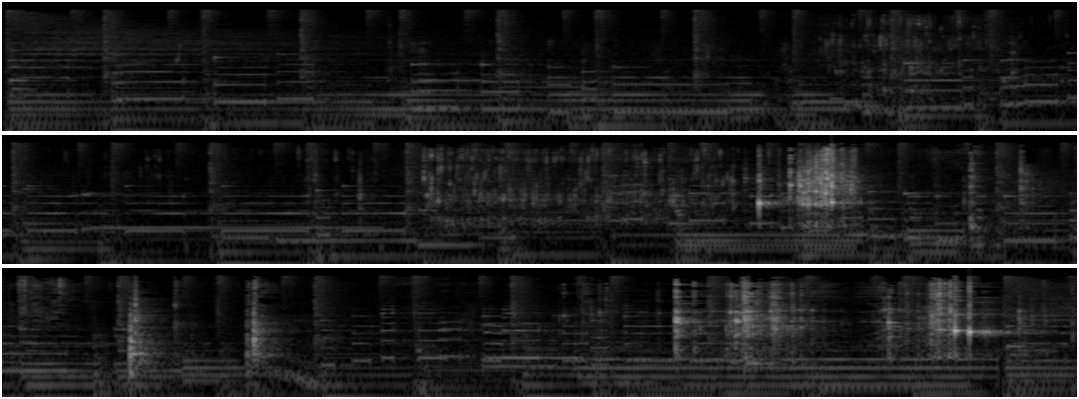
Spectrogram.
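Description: Background music with a steady bass line throughout. About halfway through, a stirred cocktail is poured from a metal mixing tin through a strainer into a rocks glass, and a few sharp clinks follow near the end.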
